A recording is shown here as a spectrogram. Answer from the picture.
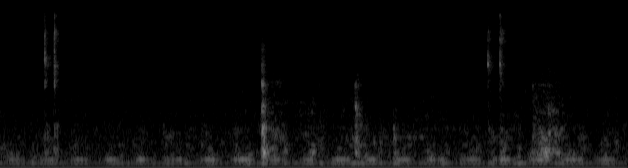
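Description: Near silence: faint room tone with a steady low hum and a few faint, scattered clicks.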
